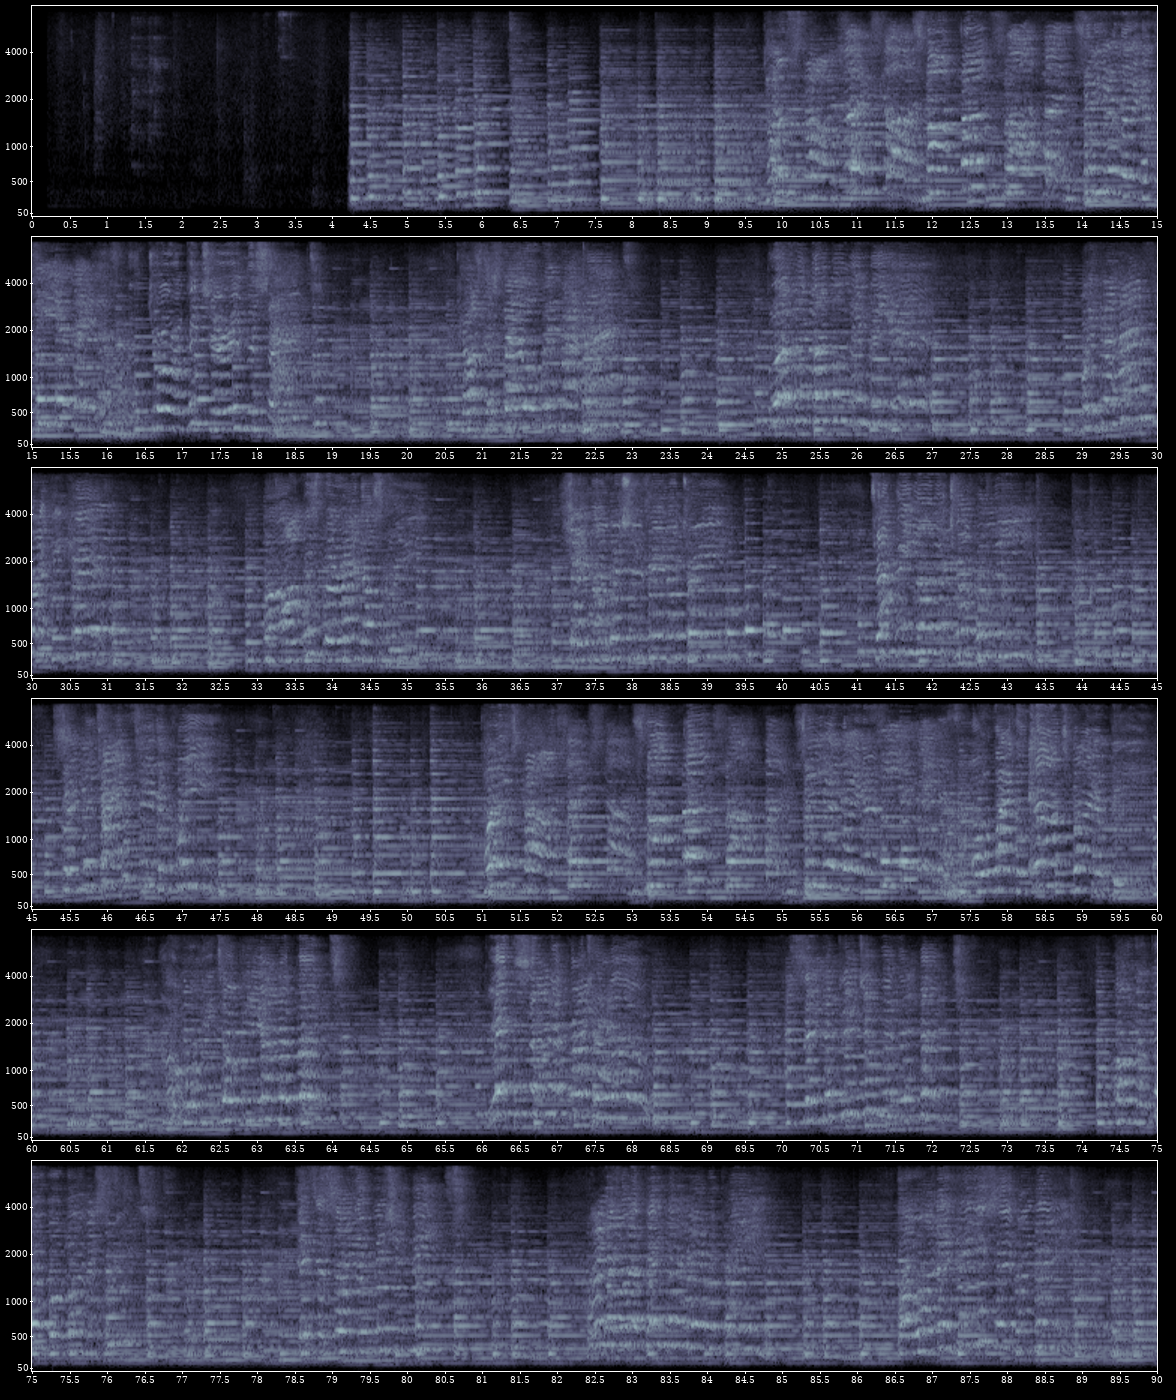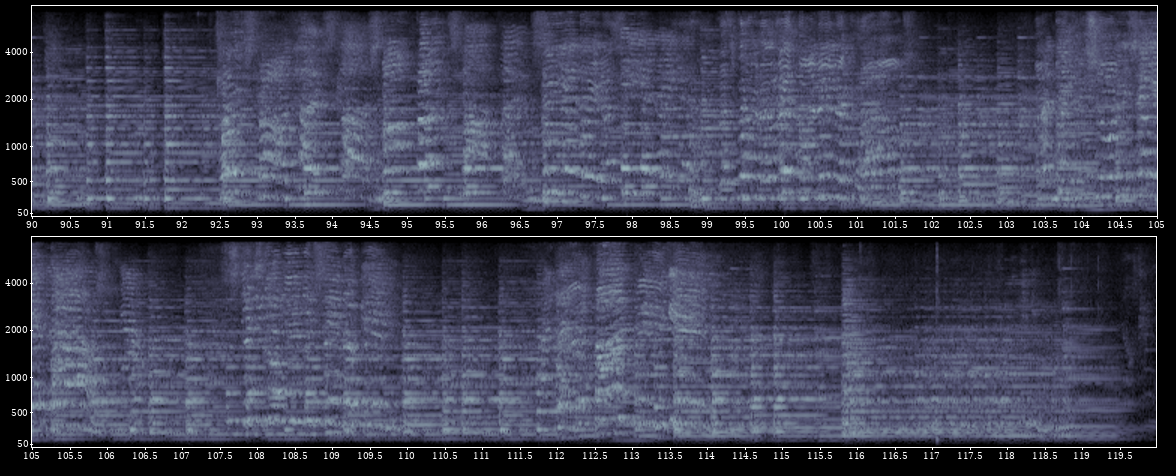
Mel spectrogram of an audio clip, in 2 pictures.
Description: Visitors can even listen to a song made by children at Roman Hill and appropriately named ‘Dear Friend I’ve Never Met Before’.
